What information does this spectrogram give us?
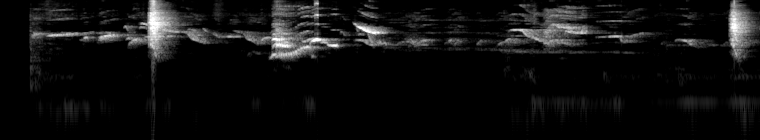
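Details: Oriental magpie-robin in fighting mode, its song used as a lure to set idle magpie-robins singing. Sparse high whistled and slurred phrases separated by short gaps, with sharp scratchy bursts, plus a faint low hum.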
